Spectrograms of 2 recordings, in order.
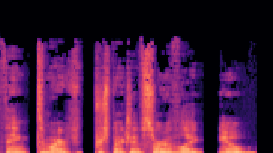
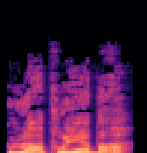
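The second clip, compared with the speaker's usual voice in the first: hammed-up bad Russian accent; a quick, jokey stab at a Russian accent; terrible Russian accent; 4 semitones higher, 3 dB louder, slower than usual. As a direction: toss off the Russian title in a clumsy Russian accent. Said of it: "in a terrible Russian accent".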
